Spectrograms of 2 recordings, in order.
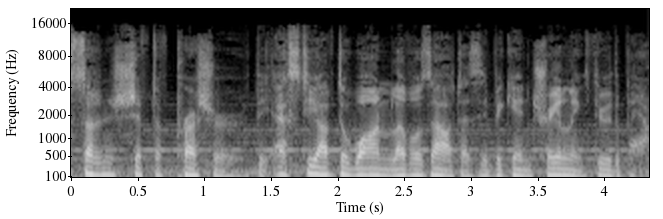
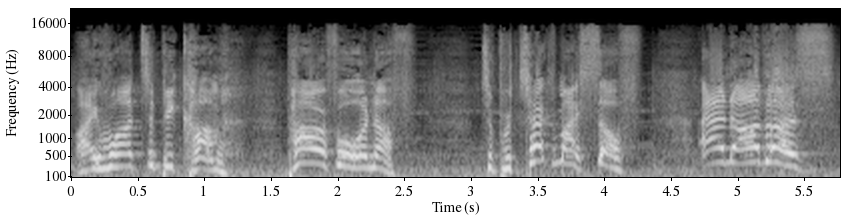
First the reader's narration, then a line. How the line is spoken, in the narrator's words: he yells out with newfound confidence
